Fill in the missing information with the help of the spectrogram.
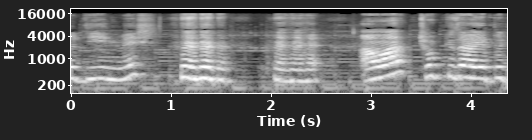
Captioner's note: laughing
